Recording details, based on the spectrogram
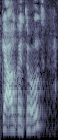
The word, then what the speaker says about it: Gal Gadot: I think, because her name is Hebrew, and in Hebrew you usually pronounce T's, whereas in French you don't. So I think they just sort of America Frenchianized. That's a terrible term. Her name. And I am convinced it's actually Gal Gadot.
